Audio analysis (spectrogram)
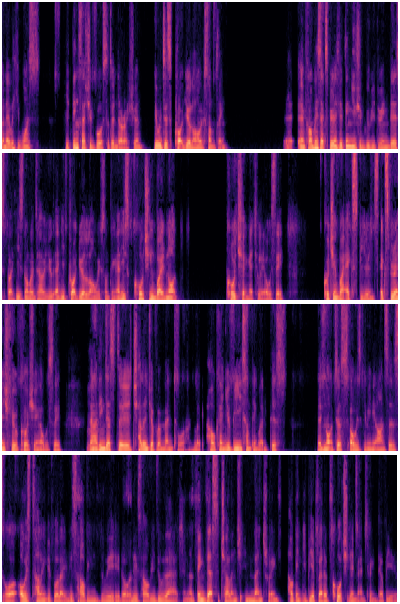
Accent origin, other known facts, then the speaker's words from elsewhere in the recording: Singapore; because I was actually from Singapore, Malaysia, and I graduated from Singapore, and I came out here looking for a job.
